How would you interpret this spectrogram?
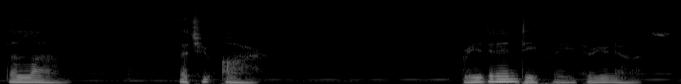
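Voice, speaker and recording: A man leading a guided breathing meditation, speaking gently in short phrases with long, unhurried pauses. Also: low-pitched.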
